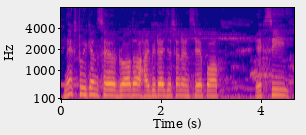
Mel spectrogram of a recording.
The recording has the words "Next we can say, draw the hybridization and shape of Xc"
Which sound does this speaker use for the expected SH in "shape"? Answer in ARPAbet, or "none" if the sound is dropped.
S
